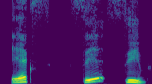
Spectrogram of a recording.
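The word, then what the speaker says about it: excessive: এবার একসঙ্গে উচ্চারণ করো, এক্সেসিভ, এক্সেসিভ।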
